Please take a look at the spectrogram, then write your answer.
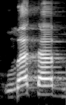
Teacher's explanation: আর ওয়াও উচ্চারণ করার সময় সবসময় আমরা শুরুতে ঠোঁট গোল করে তারপর উচ্চারণ করব, ঠোঁট একেবারেই গোল থাকবে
